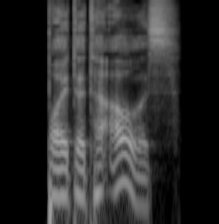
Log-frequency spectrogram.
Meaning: inflection of ausbeuten: 1. first/third-person singular preterite 2. first/third-person singular subjunctive II
- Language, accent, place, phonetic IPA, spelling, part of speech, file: German, Germany, Berlin, [ˌbɔɪ̯tətə ˈaʊ̯s], beutete aus, verb, De-beutete aus.ogg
